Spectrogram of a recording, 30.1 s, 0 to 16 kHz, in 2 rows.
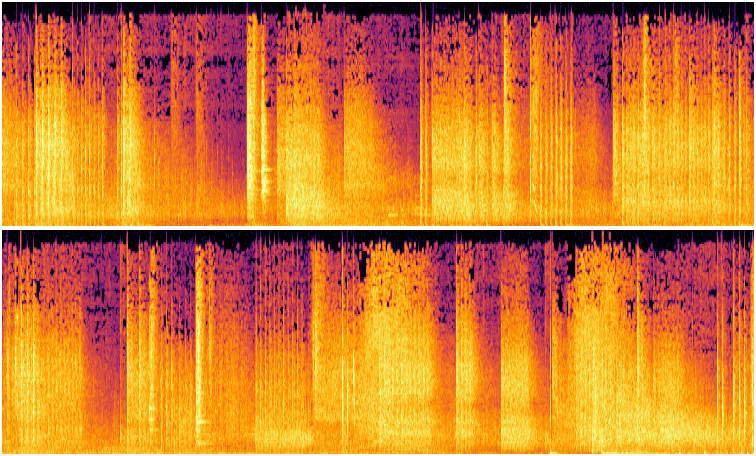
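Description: Sustained gunfire: rapid automatic bursts mixed with single shots, dense and continuous, with a loud bang about 26 seconds in followed by a heavy low rumble near the end.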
